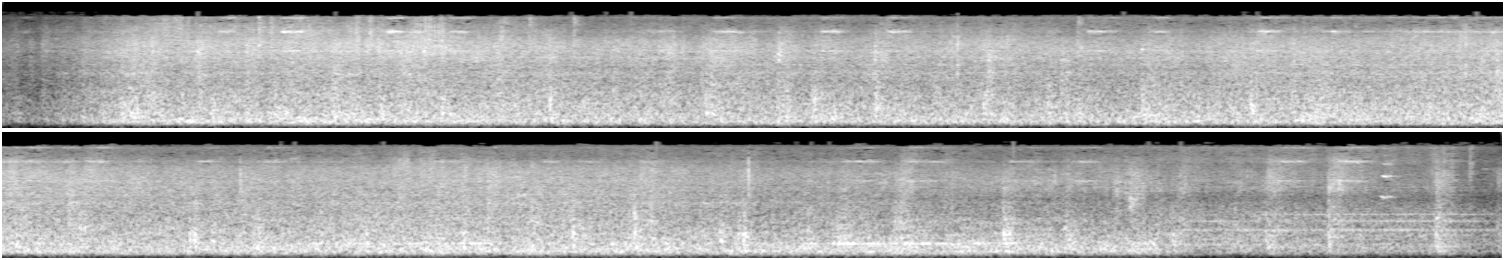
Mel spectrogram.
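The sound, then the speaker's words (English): A freight train chugs through the Arizona landscape in a loud, continuous rumble. Rapid clickety-clack of wheels on rails and brief thin squeals run through it, holding steady throughout before easing slightly at the end. “The freight train chugs through the Arizona landscape.”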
